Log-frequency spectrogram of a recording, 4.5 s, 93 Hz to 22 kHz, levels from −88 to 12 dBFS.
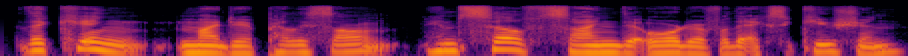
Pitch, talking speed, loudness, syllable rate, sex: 140 Hz, 160 wpm, -21 LUFS, 4.7 syllables/s, male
